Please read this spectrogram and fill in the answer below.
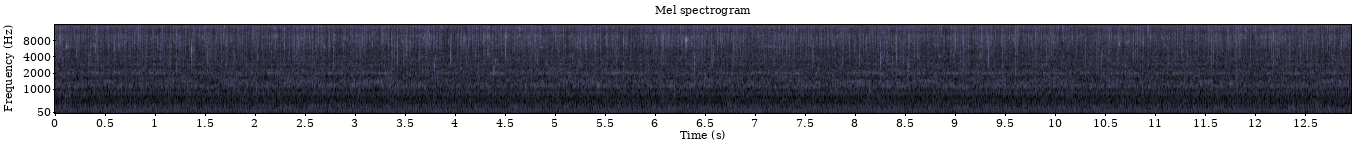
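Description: Faint, steady hum from running aquarium equipment over a soft hiss of moving water.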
